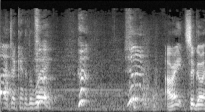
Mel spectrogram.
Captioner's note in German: geräuschvolle Bewegungen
